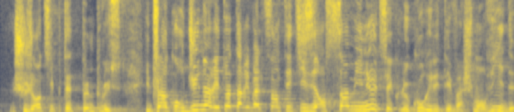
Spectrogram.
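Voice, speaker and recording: Very fast and animated, a man talks at an extremely high pitch. His intonation is lively. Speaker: Torah teacher. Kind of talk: religious lecture.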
